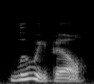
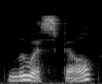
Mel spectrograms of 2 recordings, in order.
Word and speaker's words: Louisville: The citizens there pronounce it Louisville. It would sound harsh to them to hear it pronounced as it is spelled Lewisville.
